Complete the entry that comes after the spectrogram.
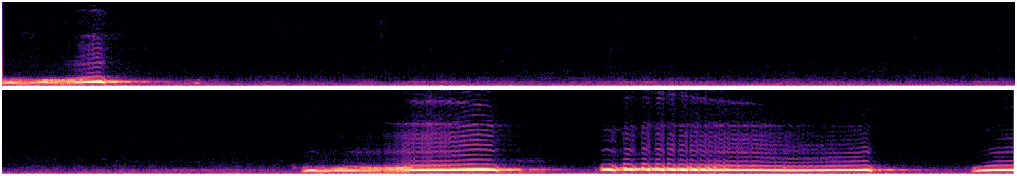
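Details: Kelantan-type spotted dove in good form, calling loudly to provoke rivals into answering. A brief coo opens, then silence, then a rough note and a long wavering coo near the end. A steady low hum runs throughout.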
